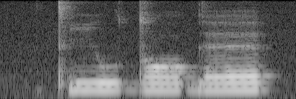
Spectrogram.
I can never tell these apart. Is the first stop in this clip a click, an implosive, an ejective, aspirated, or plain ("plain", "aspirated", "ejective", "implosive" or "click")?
ejective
